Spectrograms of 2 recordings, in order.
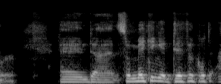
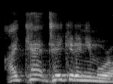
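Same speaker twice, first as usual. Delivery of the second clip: higher, louder desperate blurt; raw emotional outburst; 8 semitones higher, 5 dB louder than usual. Retold or imitated. Abductee pleads with the elder, raw and desperate. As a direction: blurt it out, at the end of your rope. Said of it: "I blurted out with a raw emotions".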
